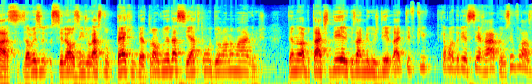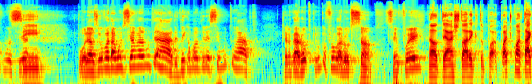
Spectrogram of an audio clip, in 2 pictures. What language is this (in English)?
Portuguese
